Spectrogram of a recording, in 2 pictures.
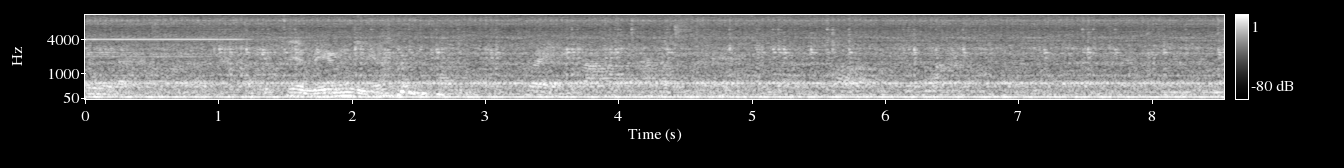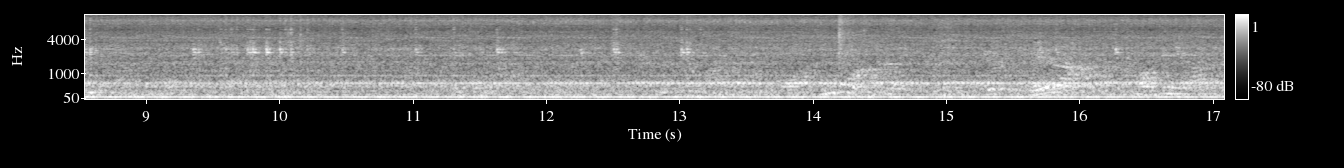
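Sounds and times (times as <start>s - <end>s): steady high tone: 0.0s - 1.2s
constant whir: 0.0s - 17.0s
machine humming: 0.0s - 17.0s.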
